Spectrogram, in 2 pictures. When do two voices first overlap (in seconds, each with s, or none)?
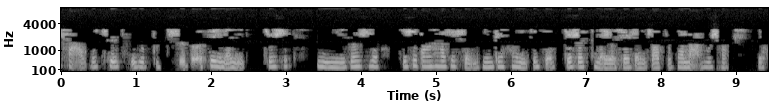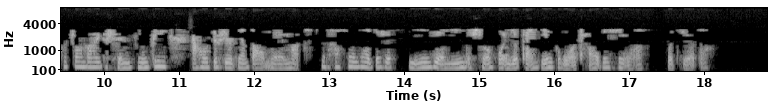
none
